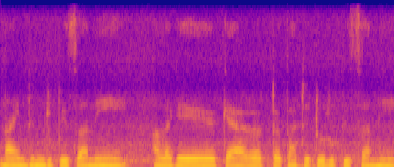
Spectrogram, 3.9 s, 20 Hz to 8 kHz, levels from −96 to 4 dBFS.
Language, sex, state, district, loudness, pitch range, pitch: Telugu, female, Andhra Pradesh, Guntur, -13 LUFS, 165-170 Hz, 165 Hz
